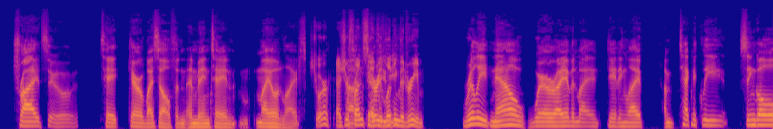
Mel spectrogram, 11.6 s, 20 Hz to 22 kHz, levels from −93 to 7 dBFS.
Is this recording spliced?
yes; 1 cut; at 6.8 s

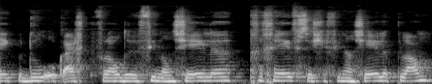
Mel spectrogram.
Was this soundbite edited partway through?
yes; 1 cut; at 2.5 s

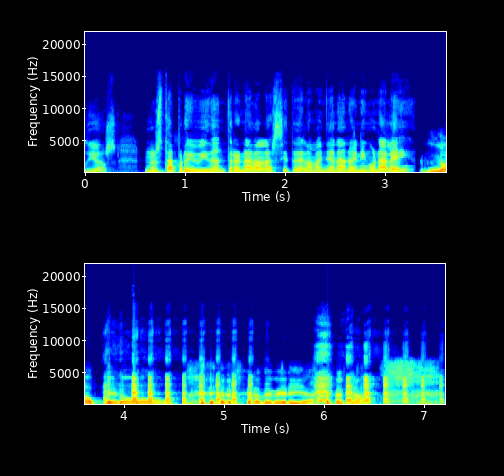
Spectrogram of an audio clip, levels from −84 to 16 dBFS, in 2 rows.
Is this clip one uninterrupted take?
no; 1 cut; at 3.3 s

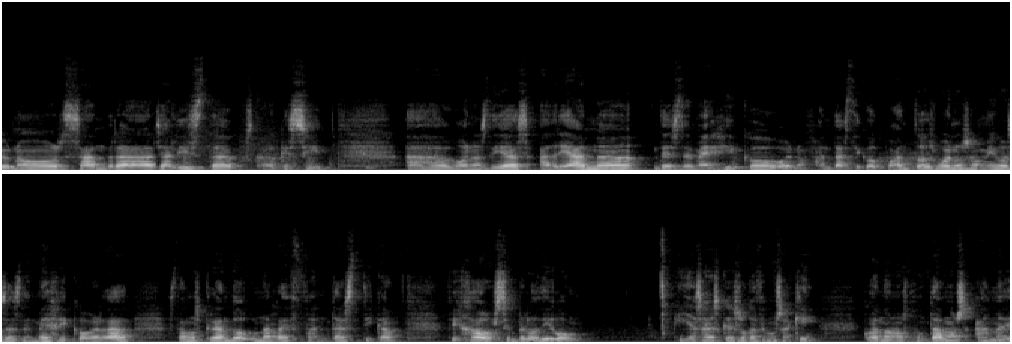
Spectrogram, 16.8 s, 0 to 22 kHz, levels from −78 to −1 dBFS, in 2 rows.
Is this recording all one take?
no; 1 cut; at 1.3 s

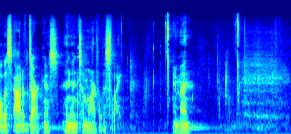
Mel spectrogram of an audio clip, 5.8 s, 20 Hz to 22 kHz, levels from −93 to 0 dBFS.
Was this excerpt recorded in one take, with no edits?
yes; 0 cuts

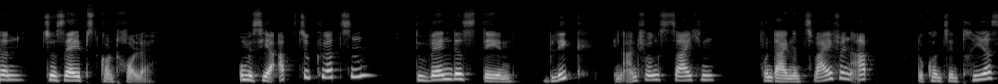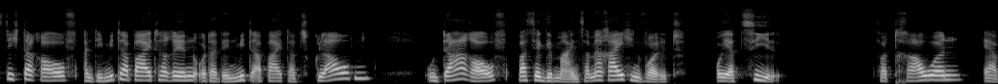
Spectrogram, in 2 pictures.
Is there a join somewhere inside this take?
no; 0 cuts

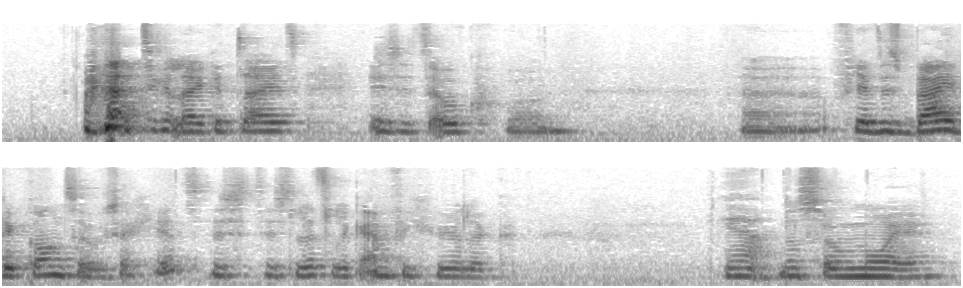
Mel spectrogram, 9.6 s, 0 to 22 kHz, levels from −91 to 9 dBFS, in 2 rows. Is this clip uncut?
yes; 0 cuts

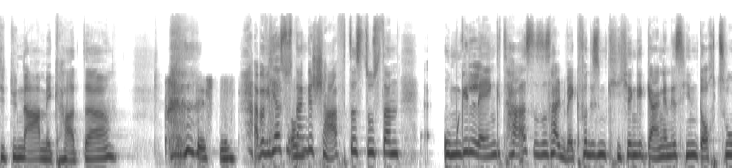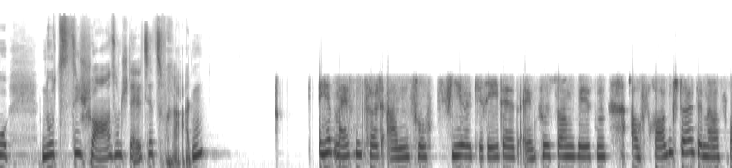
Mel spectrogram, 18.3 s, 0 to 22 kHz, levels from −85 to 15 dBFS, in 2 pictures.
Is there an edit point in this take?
no; 0 cuts

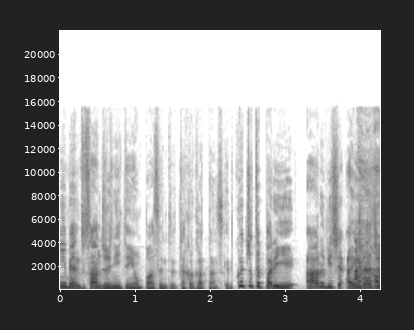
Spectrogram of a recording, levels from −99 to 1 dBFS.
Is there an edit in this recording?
yes; 1 cut; at 2.3 s

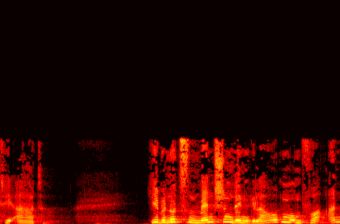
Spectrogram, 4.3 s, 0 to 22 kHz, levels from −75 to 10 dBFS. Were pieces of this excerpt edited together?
no; 0 cuts

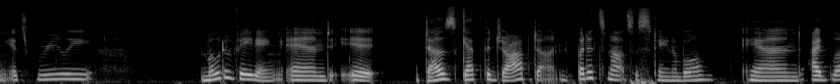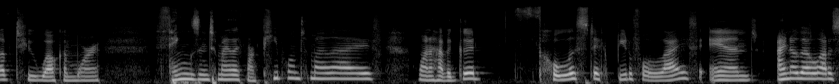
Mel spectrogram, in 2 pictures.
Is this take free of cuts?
yes; 0 cuts

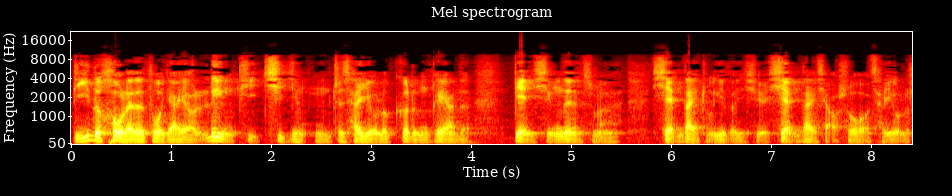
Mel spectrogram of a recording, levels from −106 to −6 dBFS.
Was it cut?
no; 0 cuts

